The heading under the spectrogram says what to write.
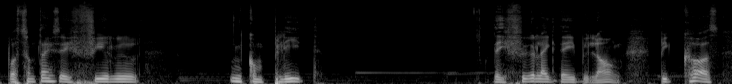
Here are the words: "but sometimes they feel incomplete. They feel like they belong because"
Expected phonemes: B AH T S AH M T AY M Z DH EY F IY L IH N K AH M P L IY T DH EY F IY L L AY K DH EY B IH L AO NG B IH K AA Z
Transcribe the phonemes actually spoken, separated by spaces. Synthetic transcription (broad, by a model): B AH T S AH M T AY M S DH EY F IY L IH N K AH M P L IY T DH EY F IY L L AY K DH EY B IH L AO NG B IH K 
